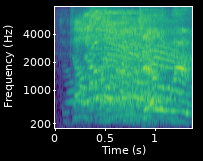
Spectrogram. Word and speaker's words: Delaware: at the middle colonies this one rhymes with Tupperware that's the D Delaware for this one think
